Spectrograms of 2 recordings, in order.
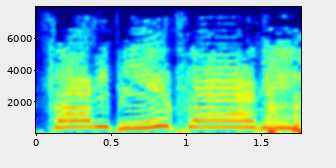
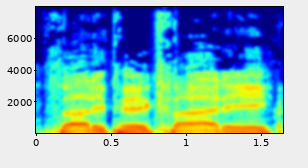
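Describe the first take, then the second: First: It is said in a childish, taunting voice. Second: It is said in a serious, grown-up voice. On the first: The speaker calls it right. "It it can only really be done in a voice that's like" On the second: The speaker calls it wrong. "I'm mature"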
